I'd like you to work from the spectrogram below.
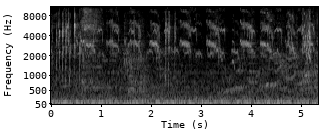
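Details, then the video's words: Lovebird flock chatter: sharp, high, buzzy chirps repeated in fast clusters, continuous squawking throughout with faint low hum beneath. "Love Birds Chirping sound"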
